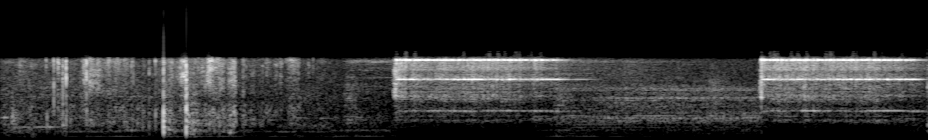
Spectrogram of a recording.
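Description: A loud old doorbell in a Slovenian apartment building rings once: a sharp harsh buzz bursts in, holds steady for about two seconds, then drops away before a second loud ring starts near the end, over faint room noise and shuffling.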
